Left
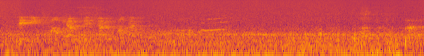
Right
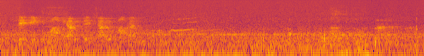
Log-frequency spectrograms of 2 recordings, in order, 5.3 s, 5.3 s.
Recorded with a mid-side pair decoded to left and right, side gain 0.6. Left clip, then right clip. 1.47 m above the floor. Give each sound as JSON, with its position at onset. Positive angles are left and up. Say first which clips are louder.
{"t": 0.2, "sound": "whispering", "louder": "right 2 dB", "azimuth_deg": -10, "distance_m": 3.0}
